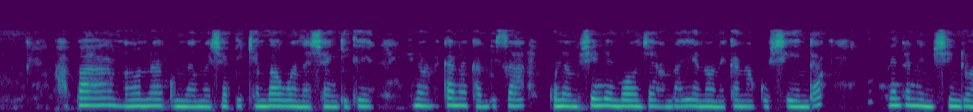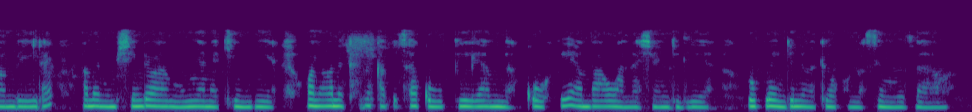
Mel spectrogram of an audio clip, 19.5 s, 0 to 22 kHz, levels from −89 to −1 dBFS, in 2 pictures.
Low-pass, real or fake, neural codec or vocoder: 7.2 kHz; fake; codec, 16 kHz, 8 kbps, FunCodec, trained on Chinese and English, 25 frames a second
